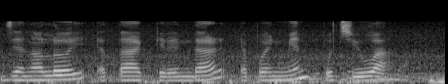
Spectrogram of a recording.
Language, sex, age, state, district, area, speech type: Assamese, female, 30-45, Assam, Nalbari, rural, read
